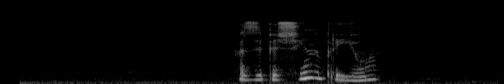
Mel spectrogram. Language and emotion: Russian, neutral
